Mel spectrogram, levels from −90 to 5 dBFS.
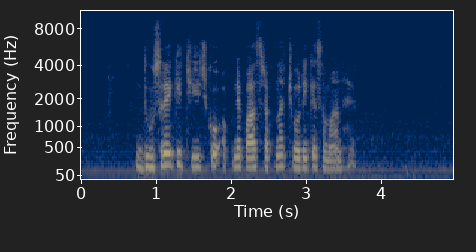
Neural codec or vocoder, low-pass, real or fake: none; 9.9 kHz; real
